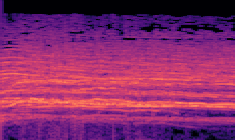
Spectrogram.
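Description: A group of children shouting together in one long, loud cheer.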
